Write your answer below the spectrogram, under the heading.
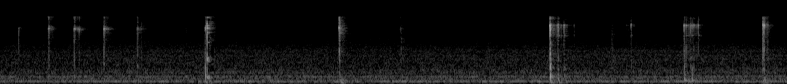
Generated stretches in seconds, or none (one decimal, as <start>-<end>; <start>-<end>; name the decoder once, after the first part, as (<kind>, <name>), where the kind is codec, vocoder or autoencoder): none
